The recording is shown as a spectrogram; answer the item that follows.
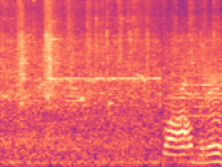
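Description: Dense road-traffic noise from a jammed street crowded with motorbikes and other vehicles. A thin steady high tone sounds for about a second in the middle, and a brief voice comes near the end.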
